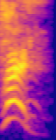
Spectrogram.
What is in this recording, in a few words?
"hey" male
